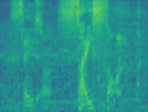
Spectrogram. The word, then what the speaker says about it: Saison: Well, speaking of which, let's pull up our MVP for this game, and it's none other than looking for Saison. You pronounced it correctly.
